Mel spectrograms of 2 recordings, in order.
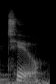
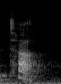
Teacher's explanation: But in real life, to is often reduced to ta.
